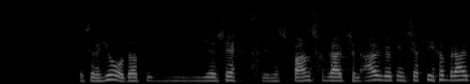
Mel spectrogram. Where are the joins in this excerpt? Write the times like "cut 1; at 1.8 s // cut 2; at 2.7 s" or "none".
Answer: none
